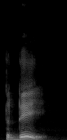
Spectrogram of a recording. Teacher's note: day-nya lebih kuat daripada the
